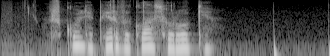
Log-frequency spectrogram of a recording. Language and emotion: Russian, neutral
